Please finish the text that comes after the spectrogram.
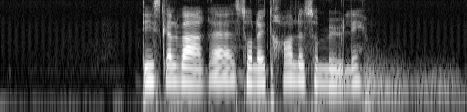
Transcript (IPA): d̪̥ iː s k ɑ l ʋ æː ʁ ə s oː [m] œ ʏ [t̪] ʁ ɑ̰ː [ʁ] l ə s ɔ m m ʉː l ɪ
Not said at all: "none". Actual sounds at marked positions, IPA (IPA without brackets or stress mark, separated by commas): n, t̪ʰ, none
